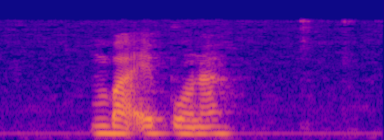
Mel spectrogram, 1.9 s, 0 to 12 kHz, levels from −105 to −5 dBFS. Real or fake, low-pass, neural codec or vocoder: real; 7.2 kHz; none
